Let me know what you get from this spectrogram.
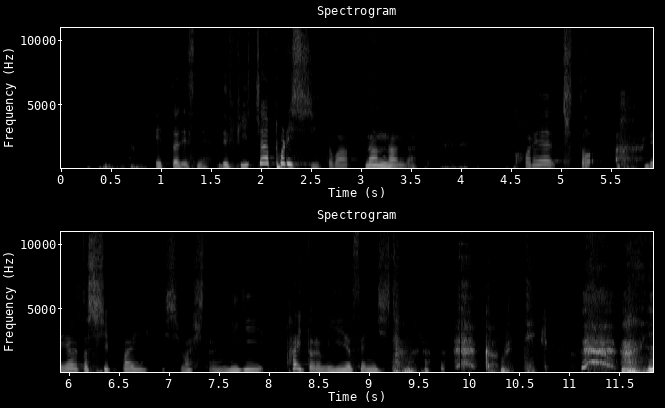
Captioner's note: speaking japanese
